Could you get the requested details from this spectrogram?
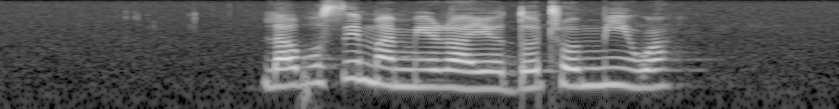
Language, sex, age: Venda, female, 21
